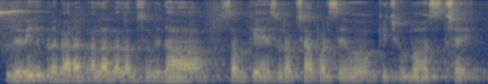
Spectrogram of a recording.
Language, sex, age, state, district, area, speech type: Maithili, male, 30-45, Bihar, Madhubani, rural, read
